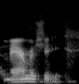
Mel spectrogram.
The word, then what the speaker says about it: Miramichi: So you're as part of where you're from in New Brunswick, you said along the Miramichi River. Is that right? Is that how you pronounce it? River. That's it. Yeah, Miramichi.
